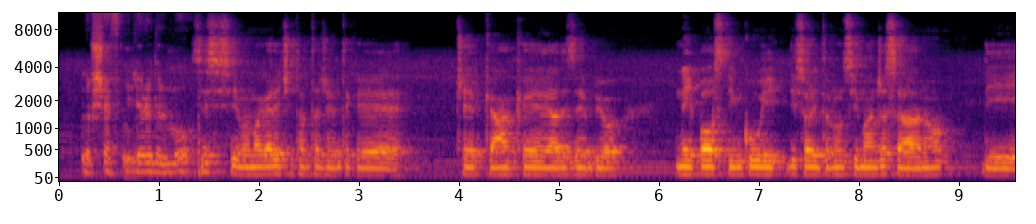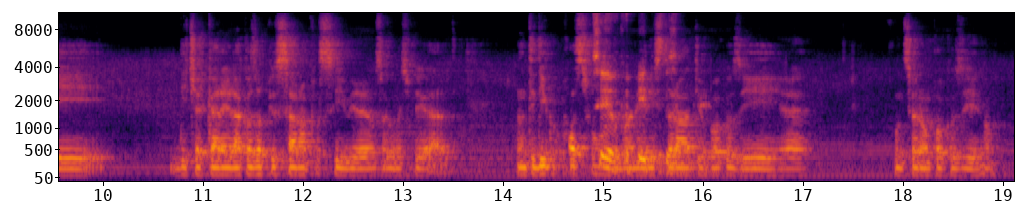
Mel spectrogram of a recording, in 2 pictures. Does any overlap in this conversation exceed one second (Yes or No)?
Yes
